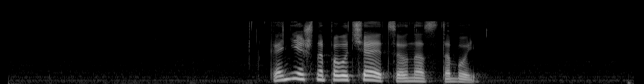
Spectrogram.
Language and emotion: Russian, positive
